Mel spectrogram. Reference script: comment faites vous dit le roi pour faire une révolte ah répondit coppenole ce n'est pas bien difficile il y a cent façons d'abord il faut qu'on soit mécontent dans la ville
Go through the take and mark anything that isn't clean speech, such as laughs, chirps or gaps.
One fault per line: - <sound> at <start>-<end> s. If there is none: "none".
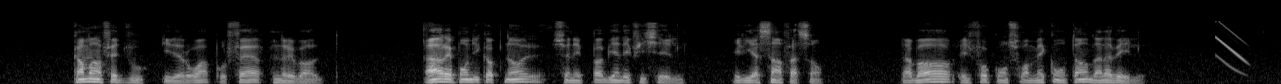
- chirp at 12.2-12.5 s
